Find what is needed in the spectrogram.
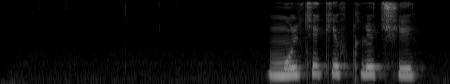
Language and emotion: Russian, neutral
